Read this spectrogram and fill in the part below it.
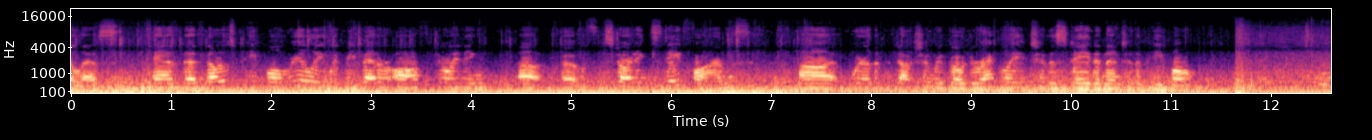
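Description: A woman speaks with animation into a microphone, heard over a loudspeaker.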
